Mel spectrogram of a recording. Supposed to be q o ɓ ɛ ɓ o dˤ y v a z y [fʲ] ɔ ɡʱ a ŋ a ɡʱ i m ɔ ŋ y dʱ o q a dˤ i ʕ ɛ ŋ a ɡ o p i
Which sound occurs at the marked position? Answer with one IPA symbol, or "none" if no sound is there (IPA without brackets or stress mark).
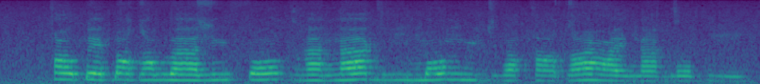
f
